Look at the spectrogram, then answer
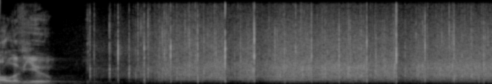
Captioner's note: attendees cheering and applauding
